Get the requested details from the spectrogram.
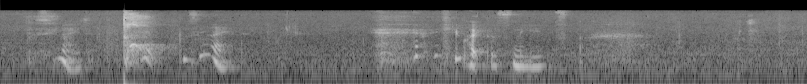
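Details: Pet's sneeze: one sharp, sudden burst early on amid household talk and small snuffles.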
